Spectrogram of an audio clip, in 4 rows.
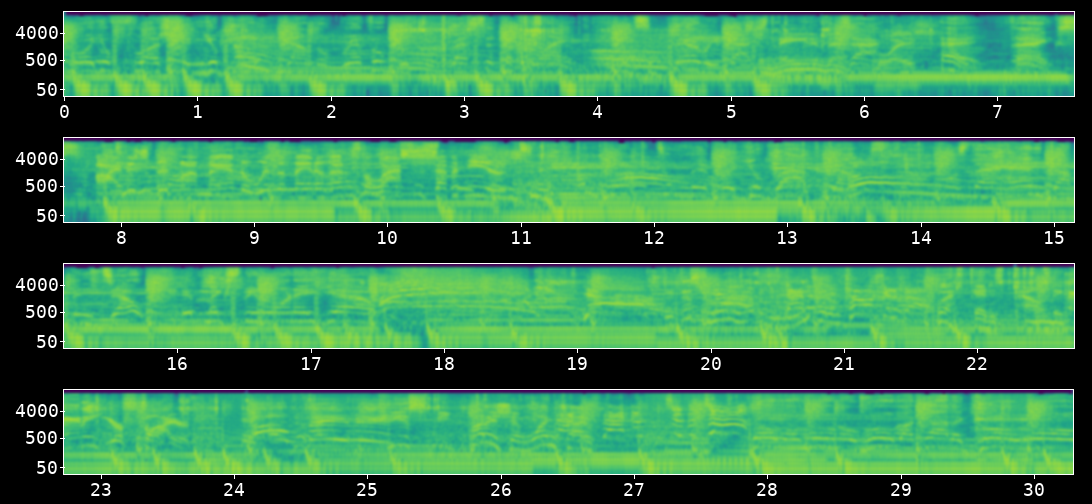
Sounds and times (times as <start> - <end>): Speech: 3.6 - 12.3, 18.7 - 27.9.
